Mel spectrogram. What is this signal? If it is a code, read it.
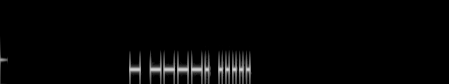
Morse code, heard as a keyed tone, about 36 wpm, 700 Hz. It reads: T95
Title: Callsign Prefixes for Top 100 DXCC - 35wpm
